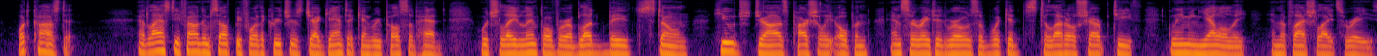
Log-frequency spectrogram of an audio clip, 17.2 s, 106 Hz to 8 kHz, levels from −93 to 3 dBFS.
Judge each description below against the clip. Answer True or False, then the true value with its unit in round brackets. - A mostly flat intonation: True (1.6 semitones)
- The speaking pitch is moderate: False (125 Hz)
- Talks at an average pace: True (145 wpm)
